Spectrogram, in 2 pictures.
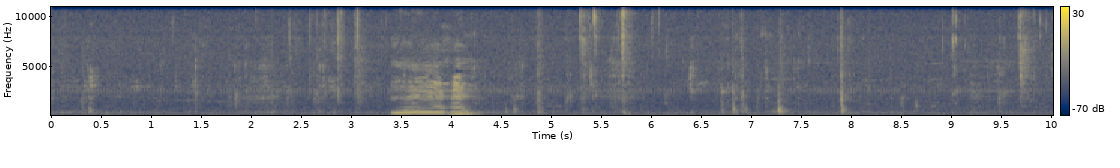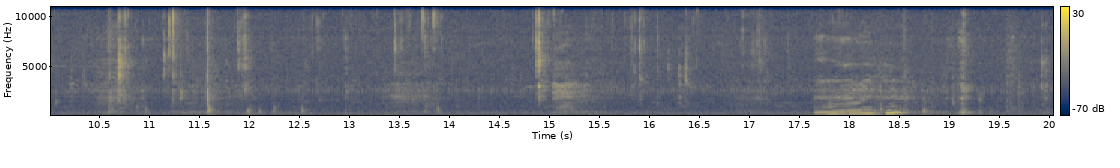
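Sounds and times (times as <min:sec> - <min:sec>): person chewing food: 0:00.0 - 0:03.4, 0:04.4 - 0:14.1, 0:14.8 - 0:17.4.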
